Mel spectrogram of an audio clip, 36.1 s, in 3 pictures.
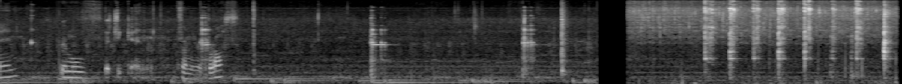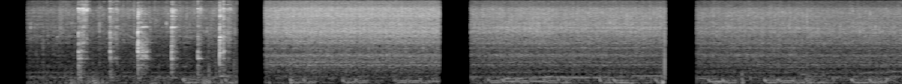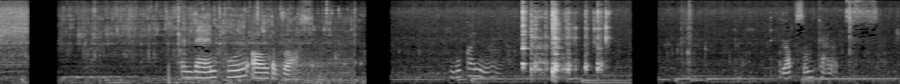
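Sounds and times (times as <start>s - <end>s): onion and garlic sizzling: 8.4s - 27.3s
metal utensils scraping pot: 31.0s - 32.3s.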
